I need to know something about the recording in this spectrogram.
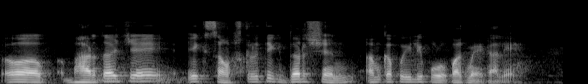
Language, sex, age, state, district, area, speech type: Goan Konkani, male, 60+, Goa, Salcete, rural, spontaneous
